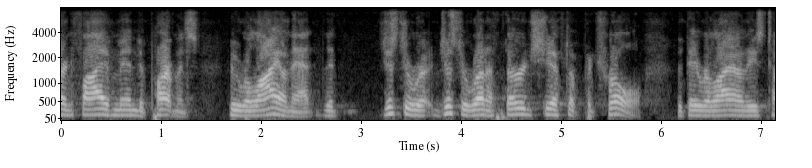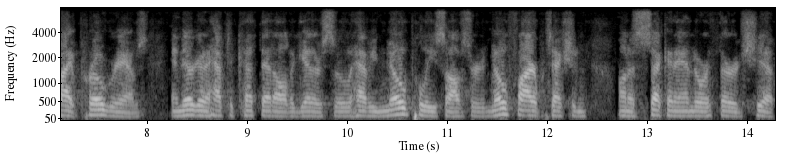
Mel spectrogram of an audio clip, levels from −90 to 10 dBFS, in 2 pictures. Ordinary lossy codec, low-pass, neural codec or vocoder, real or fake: Opus, 16 kbps; 7.2 kHz; none; real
